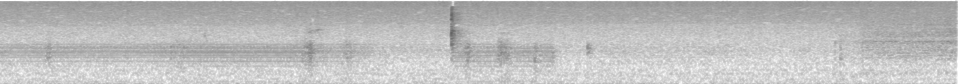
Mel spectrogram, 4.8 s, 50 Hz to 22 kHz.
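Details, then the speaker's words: GE clock radio model 913-D valve set on isolation transformer: steady low mains hum under the output returning with volume fully down, intermittently; likely a dirty volume control wiper lifting off at end of travel, leaving open amplifier input picking up hum. "Now when I turn the volume all the way down, the hum returns. And it's kind of hit and miss. That's probably because the wiper inside the volume control, right at the end of the run, is lifting off. Some dirt there or something."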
